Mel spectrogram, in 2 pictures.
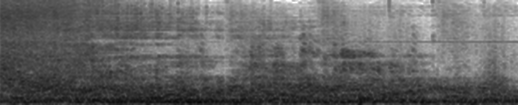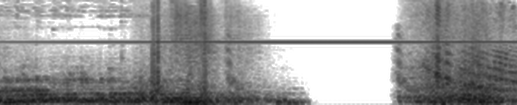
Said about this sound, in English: A sonic wave of pure force throws back the remaining combatants throughout the room, as if picked up by a massive ocean wave.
